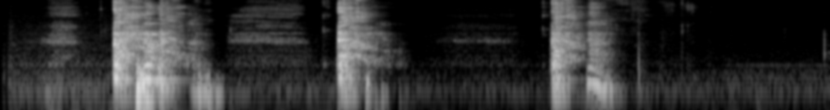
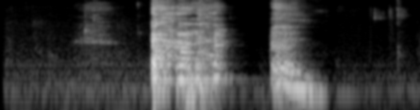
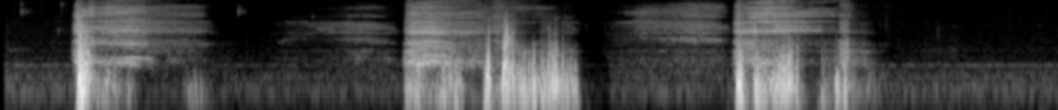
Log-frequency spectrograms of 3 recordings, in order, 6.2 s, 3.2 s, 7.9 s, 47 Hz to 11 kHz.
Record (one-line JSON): {"three_cough_length": "6.2 s", "three_cough_amplitude": 31839, "three_cough_signal_mean_std_ratio": 0.28, "cough_length": "3.2 s", "cough_amplitude": 32768, "cough_signal_mean_std_ratio": 0.35, "exhalation_length": "7.9 s", "exhalation_amplitude": 32768, "exhalation_signal_mean_std_ratio": 0.29, "survey_phase": "beta (2021-08-13 to 2022-03-07)", "age": "18-44", "gender": "Male", "wearing_mask": "No", "symptom_new_continuous_cough": true, "symptom_sore_throat": true, "symptom_headache": true, "smoker_status": "Never smoked", "respiratory_condition_asthma": false, "respiratory_condition_other": false, "recruitment_source": "Test and Trace", "submission_delay": "2 days", "covid_test_result": "Positive", "covid_test_method": "LFT"}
